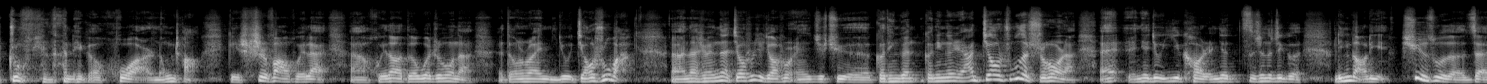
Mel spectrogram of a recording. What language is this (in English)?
Chinese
